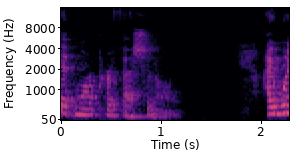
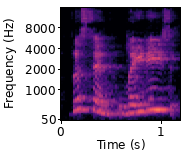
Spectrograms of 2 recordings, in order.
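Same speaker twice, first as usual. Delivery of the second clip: ordinary talk, nothing marked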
